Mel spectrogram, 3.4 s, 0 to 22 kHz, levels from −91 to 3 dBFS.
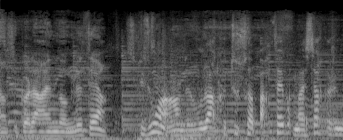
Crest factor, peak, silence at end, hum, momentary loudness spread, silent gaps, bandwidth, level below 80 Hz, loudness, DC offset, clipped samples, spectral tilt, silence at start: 14 dB; -12 dBFS; 0 s; none; 4 LU; none; 16.5 kHz; -40 dBFS; -27 LUFS; under 0.1%; under 0.1%; -4.5 dB/octave; 0 s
